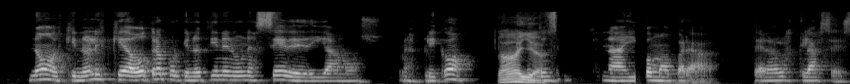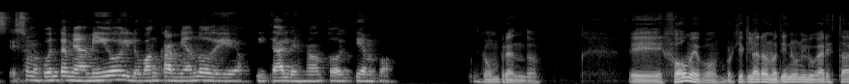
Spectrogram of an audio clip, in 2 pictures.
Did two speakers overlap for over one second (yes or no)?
no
